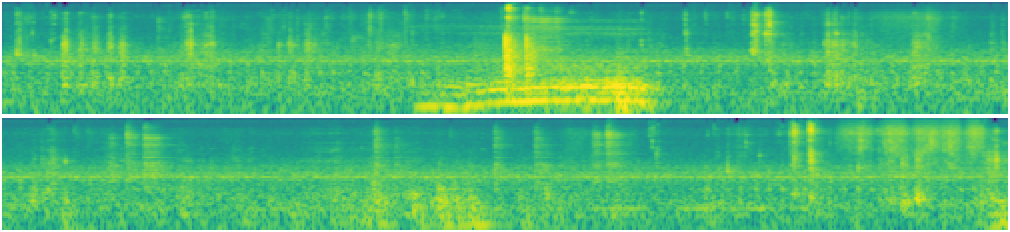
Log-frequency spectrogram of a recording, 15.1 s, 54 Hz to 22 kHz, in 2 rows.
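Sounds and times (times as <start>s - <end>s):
crunchy snack being chewed: 0.0s - 3.3s, 5.1s - 8.1s.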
